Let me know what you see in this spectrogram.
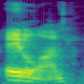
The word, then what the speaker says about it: Eidolon: Eidolon.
